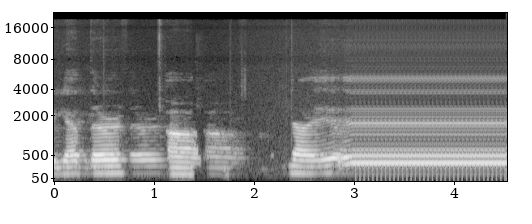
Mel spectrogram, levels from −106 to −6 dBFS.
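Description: From the start of this speech clip, the far end is playing the call through a loudspeaker and its microphone is picking it back up, with no echo canceller to remove it. This echo with no canceller returns the talker's own speech after the network round trip of roughly 0.4 s, about 10 dB below the original. Every phrase is trailed by a quieter, thinner copy.

At 3.02 s the system hangs, and the hang loop runs to the end. The computer or driver has stalled while the audio hardware keeps replaying the same ring buffer, so one 42.7 ms slice of sound repeats exactly, dozens of times over. That loop length fits a 2048-sample buffer. At 23.4 repeats per second it comes across as a hard, mechanical buzz-stutter that replaces the speech entirely.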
